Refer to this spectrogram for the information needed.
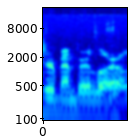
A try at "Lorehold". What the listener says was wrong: It sounds like you're saying Lorehole.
